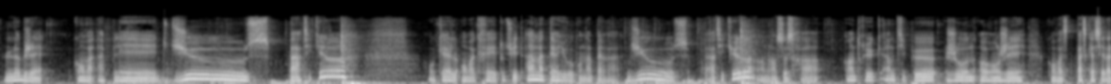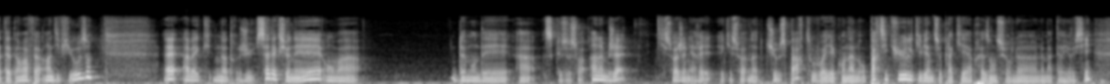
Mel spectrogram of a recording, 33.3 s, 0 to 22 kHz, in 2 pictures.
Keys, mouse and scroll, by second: 7.2 click, 11.1 click, 13.4 click, 18.3 right click, 25.1 click, 28.0 click, 28.6-29.4 scroll up 8, 29.4 shift+middle click, 31.5-32.1 scroll down 2, 32.2 scroll down 1, 32.7 shift+middle click.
